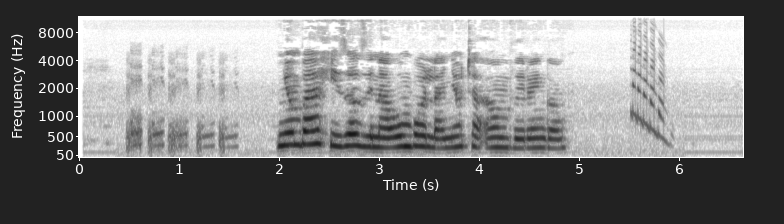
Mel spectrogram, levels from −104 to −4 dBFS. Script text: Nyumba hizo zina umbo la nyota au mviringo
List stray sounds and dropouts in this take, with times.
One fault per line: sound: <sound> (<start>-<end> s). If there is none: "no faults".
sound: laugh (0.5-1.6 s)
sound: chirp (5.5-6.0 s)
